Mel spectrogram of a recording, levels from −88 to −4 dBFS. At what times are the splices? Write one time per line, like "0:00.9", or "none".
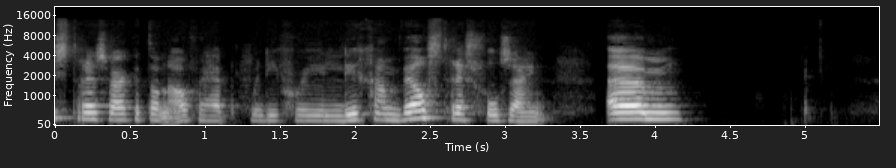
0:01.3
0:03.6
